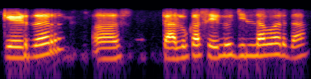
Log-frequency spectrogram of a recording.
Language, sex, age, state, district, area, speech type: Marathi, male, 18-30, Maharashtra, Wardha, rural, conversation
